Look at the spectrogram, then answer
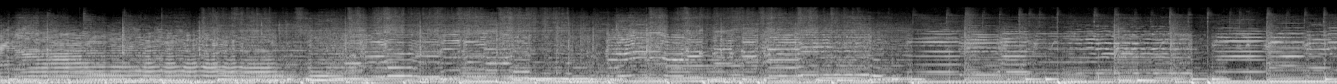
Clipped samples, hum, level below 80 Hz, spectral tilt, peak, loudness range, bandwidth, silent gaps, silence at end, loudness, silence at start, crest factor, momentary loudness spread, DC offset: under 0.1%; none; -20 dBFS; -5.5 dB/octave; 0 dBFS; 1 LU; 15.5 kHz; none; 0 s; -11 LUFS; 0 s; 10 dB; 2 LU; under 0.1%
